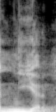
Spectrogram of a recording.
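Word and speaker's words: near: चाहिए ठीक है आगे एन इ ए आर तो एन से हो गया दोस्तों न इस इ ए का उच्चारण इ हो गया। उसके बाद आर से र यह लिखा गया आपका नियर यानी इ ए आर लिखा गया है नियर।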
